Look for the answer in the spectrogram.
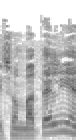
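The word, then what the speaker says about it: Szombathely: Los malagueños se impusieron 7-8, 8-7, 9 arriba al Falco Sombatelli, ¿lo he dicho bien? – Sombatelli, en un partido que no pudieron resolver hasta el final, a pesar de amargar con romper el partido el segundo cuarto.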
